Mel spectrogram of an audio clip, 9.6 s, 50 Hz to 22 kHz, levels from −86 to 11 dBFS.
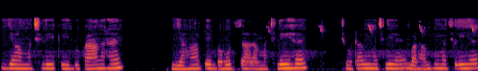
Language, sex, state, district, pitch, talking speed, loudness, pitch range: Hindi, female, Bihar, Purnia, 215 Hz, 120 wpm, -25 LUFS, 200-225 Hz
